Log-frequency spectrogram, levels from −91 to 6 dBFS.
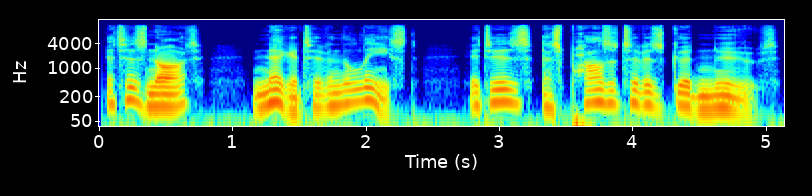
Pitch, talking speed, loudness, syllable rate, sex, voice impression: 120 Hz, 165 wpm, -20 LUFS, 4.6 syllables/s, male, masculine, adult-like, slightly refreshing, sincere, friendly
